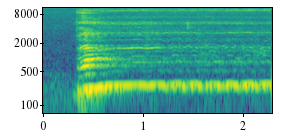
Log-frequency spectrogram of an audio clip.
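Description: A woman's voice holding one long, steady low note without accompaniment, coming in about a third of a second in with a slight scoop up to pitch.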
